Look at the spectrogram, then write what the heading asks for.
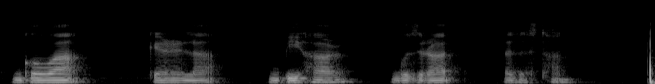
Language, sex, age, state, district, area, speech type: Manipuri, male, 18-30, Manipur, Tengnoupal, rural, spontaneous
